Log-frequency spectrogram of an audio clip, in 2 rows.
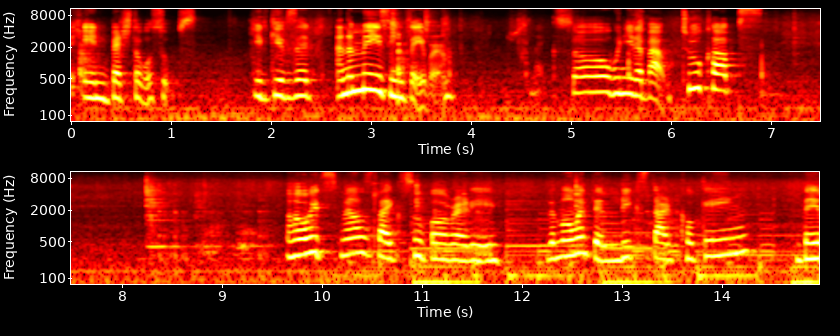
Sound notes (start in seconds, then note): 7.6 sizzling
